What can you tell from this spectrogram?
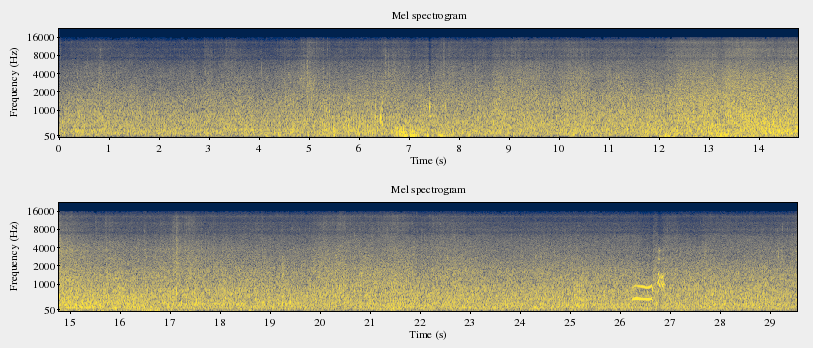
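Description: Steady rush of whitewater from a rocky river rapid, heard from a boat running it, growing louder about halfway through as the boat drops through a big foaming wave. A brief thump comes about seven seconds in.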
